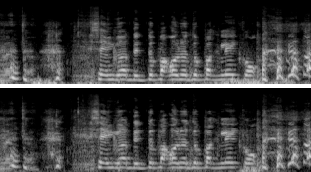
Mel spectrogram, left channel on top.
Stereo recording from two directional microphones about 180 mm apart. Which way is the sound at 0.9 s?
60° left (ahead or behind).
